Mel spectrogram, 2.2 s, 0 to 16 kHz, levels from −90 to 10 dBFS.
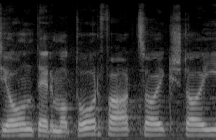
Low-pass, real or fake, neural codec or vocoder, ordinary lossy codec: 14.4 kHz; real; none; AAC, 64 kbps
